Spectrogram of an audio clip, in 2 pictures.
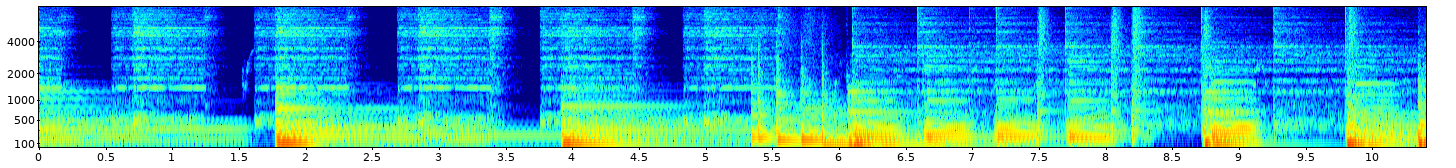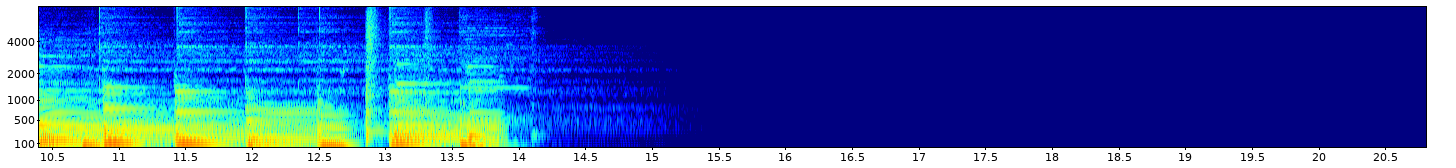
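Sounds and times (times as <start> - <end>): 
big band boogie swing backing music: 0.0 - 14.0.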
